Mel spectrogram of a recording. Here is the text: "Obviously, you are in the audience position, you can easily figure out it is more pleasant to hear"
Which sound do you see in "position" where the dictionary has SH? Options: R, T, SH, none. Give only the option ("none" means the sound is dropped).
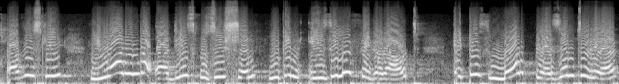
SH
